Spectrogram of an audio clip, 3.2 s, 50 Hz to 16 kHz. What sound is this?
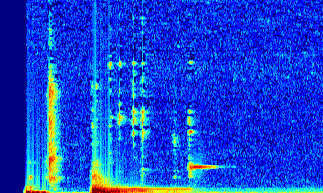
Fluorescent lamp start 9
fluorescent tube light starts up in my office. Done with Rode Podcaster edited with Adobe Soundbooth on January 2012
office, start, switch, fluorescent, light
